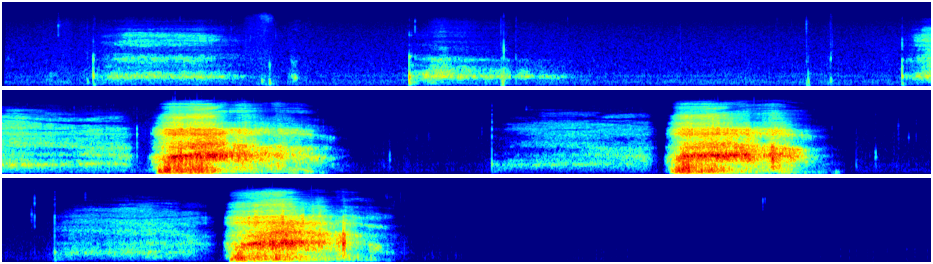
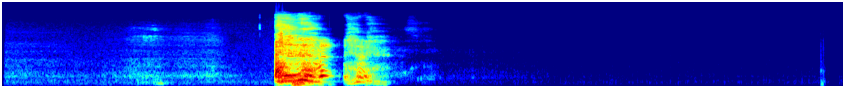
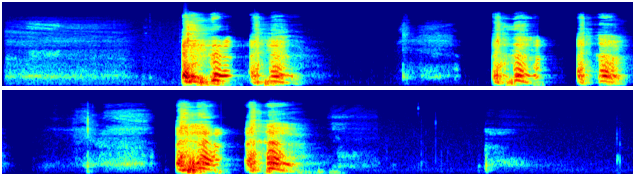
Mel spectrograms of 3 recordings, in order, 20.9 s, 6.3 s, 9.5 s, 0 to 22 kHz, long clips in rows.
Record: {"exhalation_length": "20.9 s", "exhalation_amplitude": 32075, "exhalation_signal_mean_std_ratio": 0.27, "cough_length": "6.3 s", "cough_amplitude": 32070, "cough_signal_mean_std_ratio": 0.21, "three_cough_length": "9.5 s", "three_cough_amplitude": 32768, "three_cough_signal_mean_std_ratio": 0.31, "survey_phase": "beta (2021-08-13 to 2022-03-07)", "age": "65+", "gender": "Male", "wearing_mask": "No", "symptom_none": true, "smoker_status": "Never smoked", "respiratory_condition_asthma": false, "respiratory_condition_other": true, "recruitment_source": "REACT", "submission_delay": "1 day", "covid_test_result": "Negative", "covid_test_method": "RT-qPCR"}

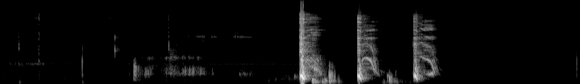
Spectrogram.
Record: {"three_cough_length": "5.8 s", "three_cough_amplitude": 32768, "three_cough_signal_mean_std_ratio": 0.17, "survey_phase": "beta (2021-08-13 to 2022-03-07)", "age": "18-44", "gender": "Male", "wearing_mask": "No", "symptom_cough_any": true, "symptom_runny_or_blocked_nose": true, "symptom_sore_throat": true, "smoker_status": "Current smoker (e-cigarettes or vapes only)", "respiratory_condition_asthma": false, "respiratory_condition_other": false, "recruitment_source": "Test and Trace", "submission_delay": "0 days", "covid_test_result": "Positive", "covid_test_method": "LFT"}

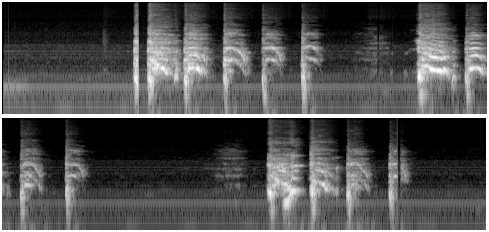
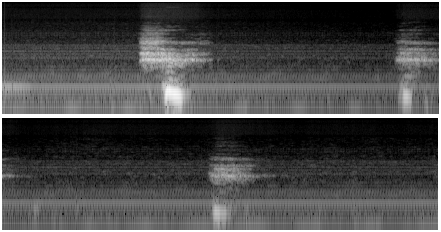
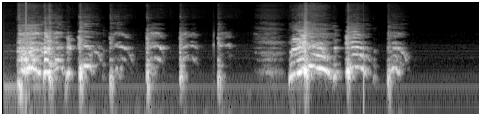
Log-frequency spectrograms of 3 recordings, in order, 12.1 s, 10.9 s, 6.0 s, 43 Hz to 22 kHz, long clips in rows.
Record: {"three_cough_length": "12.1 s", "three_cough_amplitude": 32768, "three_cough_signal_mean_std_ratio": 0.37, "exhalation_length": "10.9 s", "exhalation_amplitude": 13679, "exhalation_signal_mean_std_ratio": 0.26, "cough_length": "6.0 s", "cough_amplitude": 32768, "cough_signal_mean_std_ratio": 0.48, "survey_phase": "beta (2021-08-13 to 2022-03-07)", "age": "45-64", "gender": "Male", "wearing_mask": "No", "symptom_none": true, "smoker_status": "Ex-smoker", "respiratory_condition_asthma": true, "respiratory_condition_other": false, "recruitment_source": "REACT", "submission_delay": "0 days", "covid_test_result": "Negative", "covid_test_method": "RT-qPCR", "influenza_a_test_result": "Negative", "influenza_b_test_result": "Negative"}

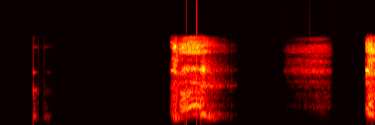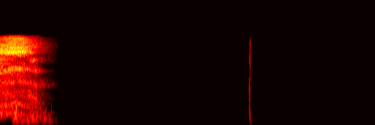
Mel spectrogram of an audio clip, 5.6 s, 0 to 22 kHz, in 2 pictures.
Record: {"three_cough_length": "5.6 s", "three_cough_amplitude": 32717, "three_cough_signal_mean_std_ratio": 0.29, "survey_phase": "alpha (2021-03-01 to 2021-08-12)", "age": "65+", "gender": "Male", "wearing_mask": "No", "symptom_cough_any": true, "smoker_status": "Ex-smoker", "respiratory_condition_asthma": false, "respiratory_condition_other": false, "recruitment_source": "REACT", "submission_delay": "1 day", "covid_test_result": "Negative", "covid_test_method": "RT-qPCR"}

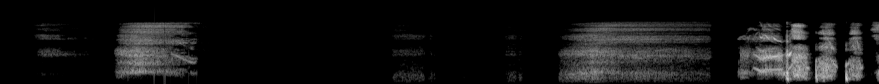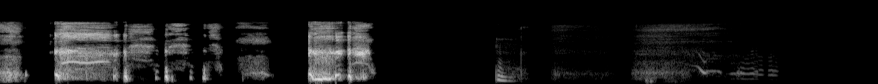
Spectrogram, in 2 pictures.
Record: {"exhalation_length": "17.6 s", "exhalation_amplitude": 30824, "exhalation_signal_mean_std_ratio": 0.34, "survey_phase": "beta (2021-08-13 to 2022-03-07)", "age": "18-44", "gender": "Female", "wearing_mask": "No", "symptom_cough_any": true, "symptom_new_continuous_cough": true, "symptom_runny_or_blocked_nose": true, "symptom_shortness_of_breath": true, "symptom_sore_throat": true, "symptom_fatigue": true, "symptom_headache": true, "symptom_onset": "7 days", "smoker_status": "Never smoked", "respiratory_condition_asthma": true, "respiratory_condition_other": false, "recruitment_source": "Test and Trace", "submission_delay": "1 day", "covid_test_result": "Positive", "covid_test_method": "ePCR"}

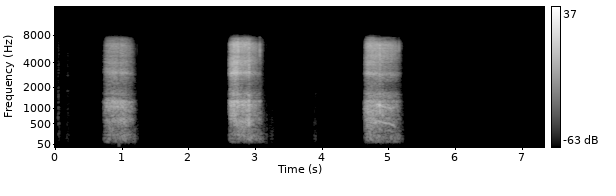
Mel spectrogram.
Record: {"exhalation_length": "7.3 s", "exhalation_amplitude": 4663, "exhalation_signal_mean_std_ratio": 0.29, "survey_phase": "beta (2021-08-13 to 2022-03-07)", "age": "18-44", "gender": "Male", "wearing_mask": "No", "symptom_cough_any": true, "symptom_runny_or_blocked_nose": true, "symptom_sore_throat": true, "symptom_fatigue": true, "symptom_fever_high_temperature": true, "symptom_change_to_sense_of_smell_or_taste": true, "symptom_onset": "3 days", "smoker_status": "Ex-smoker", "respiratory_condition_asthma": false, "respiratory_condition_other": false, "recruitment_source": "Test and Trace", "submission_delay": "1 day", "covid_test_result": "Positive", "covid_test_method": "ePCR"}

